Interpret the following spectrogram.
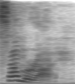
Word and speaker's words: samurai: which is at the end, is samurai. Samurai. So here you have that I sound at the end of the word. So whenever you run into this in Japanese, spell it with an AI.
